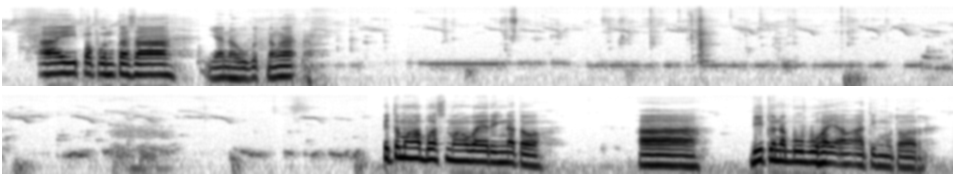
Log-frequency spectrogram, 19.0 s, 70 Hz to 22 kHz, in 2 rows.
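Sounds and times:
bird chirping: 0.0 - 19.0.

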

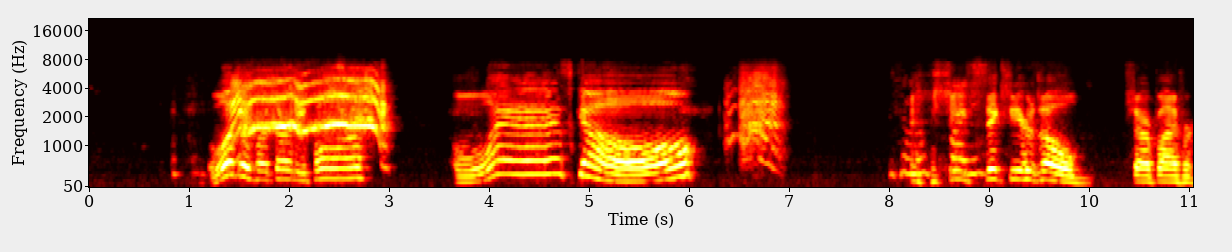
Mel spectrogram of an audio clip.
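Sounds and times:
girl squealing: 1.2 - 3.0, 6.4 - 7.0.

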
